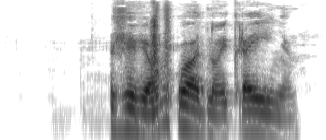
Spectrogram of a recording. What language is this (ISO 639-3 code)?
bel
